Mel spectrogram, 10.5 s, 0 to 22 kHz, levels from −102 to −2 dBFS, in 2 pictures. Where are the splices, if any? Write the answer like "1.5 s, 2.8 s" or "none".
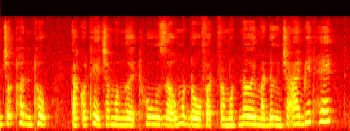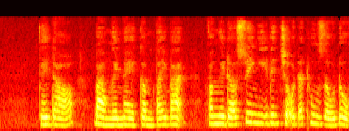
none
